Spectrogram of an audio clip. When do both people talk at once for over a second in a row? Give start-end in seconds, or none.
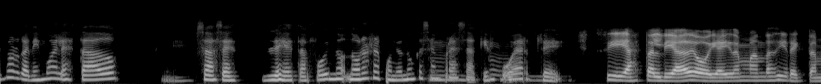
4.3-5.7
